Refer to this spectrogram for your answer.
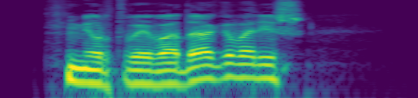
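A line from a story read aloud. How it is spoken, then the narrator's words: Skeptical snort. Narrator (Russian): хмыкнул полковник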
